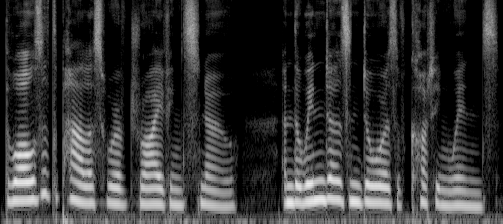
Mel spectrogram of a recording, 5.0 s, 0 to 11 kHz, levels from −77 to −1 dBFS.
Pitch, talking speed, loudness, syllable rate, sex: 215 Hz, 205 wpm, -17 LUFS, 5.1 syllables/s, female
